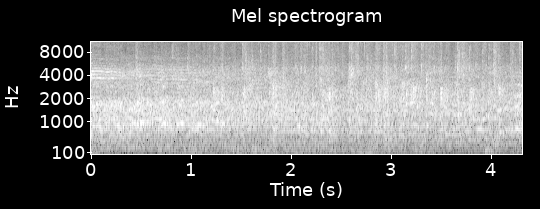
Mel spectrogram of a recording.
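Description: Large audience applauding and laughing at a punchline, a dense steady wash of clapping.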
